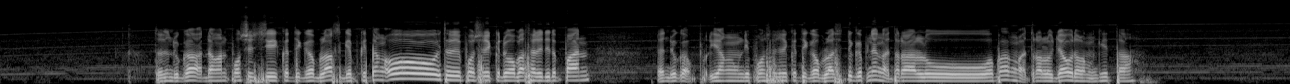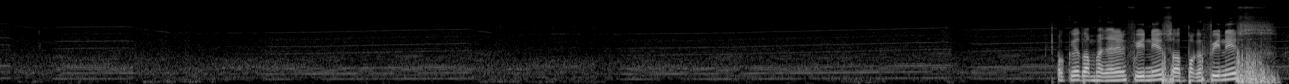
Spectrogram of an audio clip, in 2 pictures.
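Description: A racing car engine whines steadily, its pitch slowly climbing and then dropping with each gear change.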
